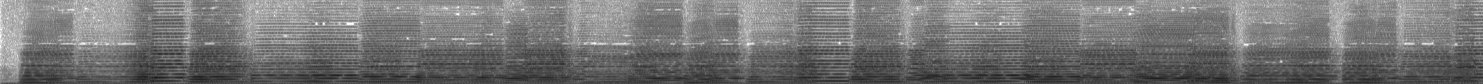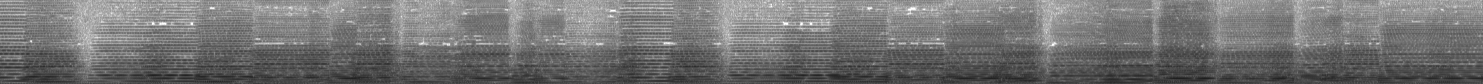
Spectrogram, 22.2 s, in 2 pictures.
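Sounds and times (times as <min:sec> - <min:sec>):
waltz music: 0:00.0 - 0:22.2.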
